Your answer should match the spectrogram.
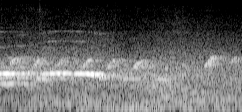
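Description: An electronic siren-like alarm sound: short rising chirps repeating about five times a second, with a steady high tone under them for the first second, growing quieter toward the end.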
